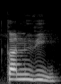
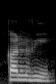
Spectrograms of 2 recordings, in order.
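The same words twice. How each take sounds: First: The word ends with an 'ee' sound. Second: The word ends with an 'ee' sound.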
